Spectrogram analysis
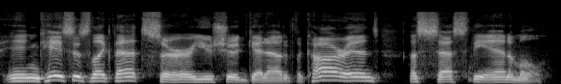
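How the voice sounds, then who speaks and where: A man playing an incredulous police officer of about forty in a table read, deliberate and officious. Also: medium pitch, expressive, fairly bright tone, clear, resonant tone.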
